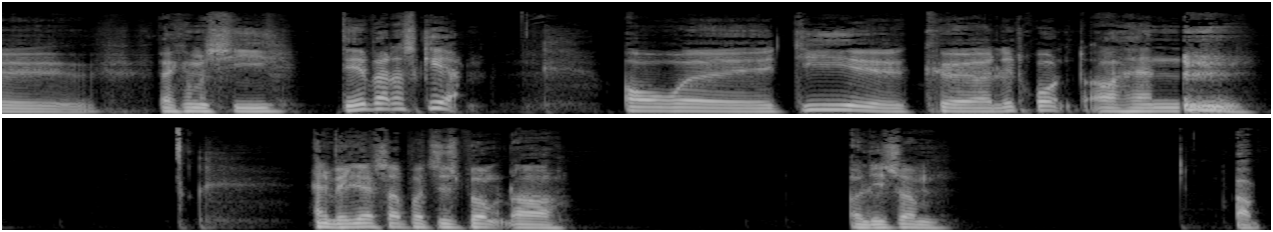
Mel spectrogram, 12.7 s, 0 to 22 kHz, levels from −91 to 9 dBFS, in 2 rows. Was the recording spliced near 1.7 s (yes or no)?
yes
